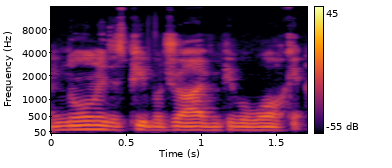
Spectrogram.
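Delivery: usual speaking voice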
